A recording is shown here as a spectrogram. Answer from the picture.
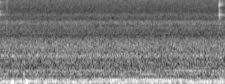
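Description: Faint steady hiss with a low hum underneath: the microphone's room tone, with no distinct sound events.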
